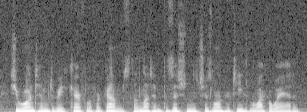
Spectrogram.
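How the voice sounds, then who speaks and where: Somewhat breathy and dark, mellow in tone, a man speaks at a fairly low pitch and a very fast pace. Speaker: audiobook reader. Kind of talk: read story.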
